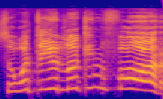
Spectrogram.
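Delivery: high, loud yell, projected as if across distance. A player steps forward to address the creature, yelling out to a creature. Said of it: "I'm gonna yell out to the creature".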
